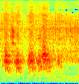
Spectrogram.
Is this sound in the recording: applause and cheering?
no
